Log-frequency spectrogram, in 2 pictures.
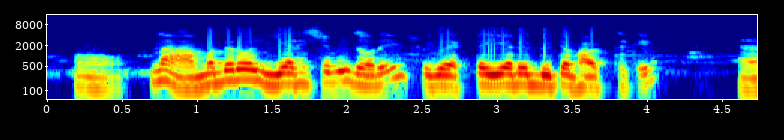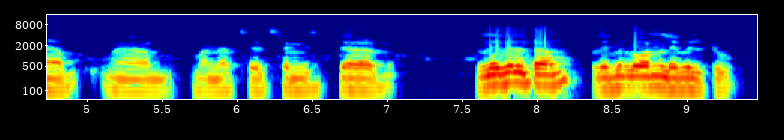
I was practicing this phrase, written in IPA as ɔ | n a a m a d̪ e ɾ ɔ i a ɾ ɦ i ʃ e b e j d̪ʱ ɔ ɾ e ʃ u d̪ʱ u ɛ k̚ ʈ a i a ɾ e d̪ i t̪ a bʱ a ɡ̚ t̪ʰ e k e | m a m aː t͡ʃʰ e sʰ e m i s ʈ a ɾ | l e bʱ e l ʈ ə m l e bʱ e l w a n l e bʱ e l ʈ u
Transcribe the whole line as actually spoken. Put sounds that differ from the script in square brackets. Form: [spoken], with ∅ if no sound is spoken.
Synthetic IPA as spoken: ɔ | n a a m a d̪ e ɾ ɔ i a ɾ ɦ i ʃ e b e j d̪ʱ ɔ ɾ e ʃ u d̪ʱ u ɛ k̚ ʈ a i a ɾ e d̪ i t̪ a bʱ a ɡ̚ t̪ʰ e k e | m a [n] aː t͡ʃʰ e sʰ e m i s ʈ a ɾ | l e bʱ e l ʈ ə m l e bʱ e l w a n l e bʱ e l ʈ u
